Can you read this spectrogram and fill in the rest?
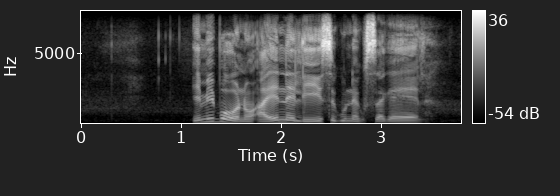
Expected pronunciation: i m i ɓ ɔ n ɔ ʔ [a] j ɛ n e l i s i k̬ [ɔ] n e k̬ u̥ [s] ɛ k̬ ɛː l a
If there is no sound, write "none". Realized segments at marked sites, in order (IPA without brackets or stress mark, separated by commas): a, u, s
